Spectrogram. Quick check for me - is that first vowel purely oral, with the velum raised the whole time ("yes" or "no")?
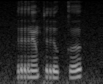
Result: no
